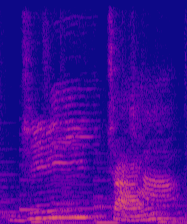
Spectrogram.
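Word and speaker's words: 机场: Ji-chang. Ji-chang. Tama ba yung pag-pronounce ko?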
